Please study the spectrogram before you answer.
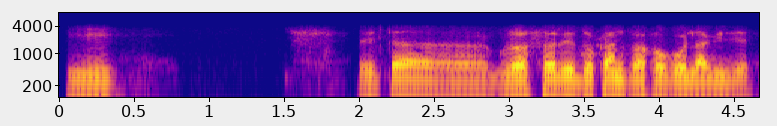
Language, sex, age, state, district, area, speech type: Odia, male, 18-30, Odisha, Boudh, rural, conversation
